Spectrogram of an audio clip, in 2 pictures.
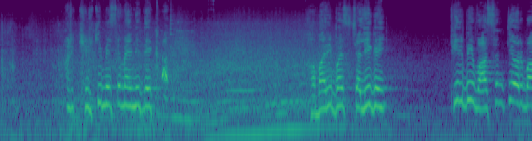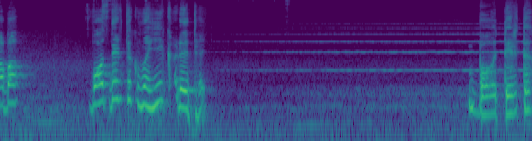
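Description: An elderly woman speaks with feeling, close by.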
